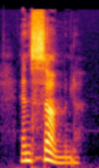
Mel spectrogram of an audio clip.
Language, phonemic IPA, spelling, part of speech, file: Swedish, /sœmn/, sömn, noun, Sv-sömn.ogg
- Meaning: sleep (state of reduced consciousness)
